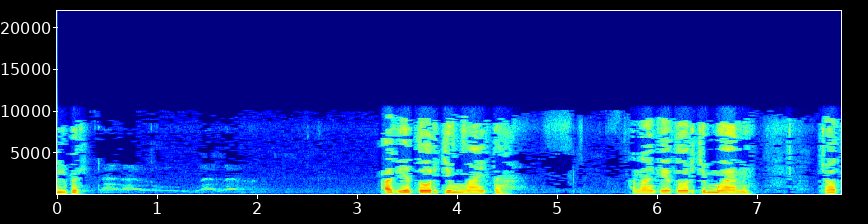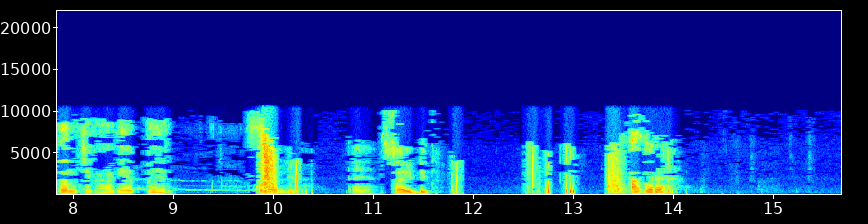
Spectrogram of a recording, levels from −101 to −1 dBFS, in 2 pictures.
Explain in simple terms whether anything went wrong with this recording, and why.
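Yes. The speech has a washy, ringing quality with breathing hiss and nothing above about 10.4 kHz, most likely from heavy WMA compression squeezing the sound hard.

Pre-echo appears at 3.56 s and 12.87 s: a short hiss arrives 50 to 60 ms before sharp sounds, because the codec smears noise backwards, softening their attacks.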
